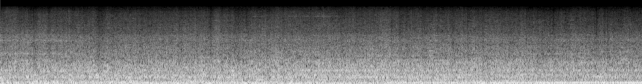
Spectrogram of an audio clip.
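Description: Train running on the rails: a steady rumble of wheels on track with a low drone that grows stronger about four seconds in.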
